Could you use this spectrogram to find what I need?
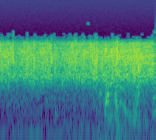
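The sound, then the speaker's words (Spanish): Continuous applause from a crowd at a street march, a dense, steady crackle throughout, with a voice faintly speaking over it near the end. “Ahí surgen de vuelta los aplausos.”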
